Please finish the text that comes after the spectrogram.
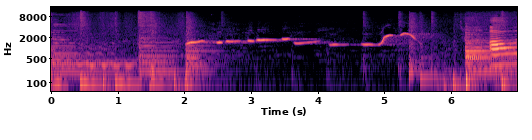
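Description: Whistled little tune in a jazz song, a clear melodic human whistle gliding between notes over sparse band accompaniment, which swells in with piano and horns around it.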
